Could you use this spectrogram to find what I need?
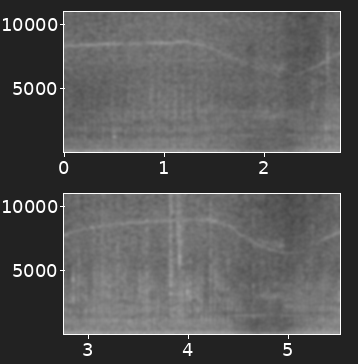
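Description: A truck roars past in the other direction.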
